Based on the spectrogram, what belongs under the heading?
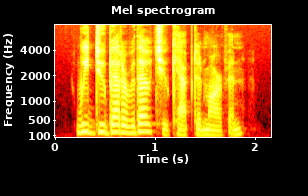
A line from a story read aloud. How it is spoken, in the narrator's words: said McGinty coldly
